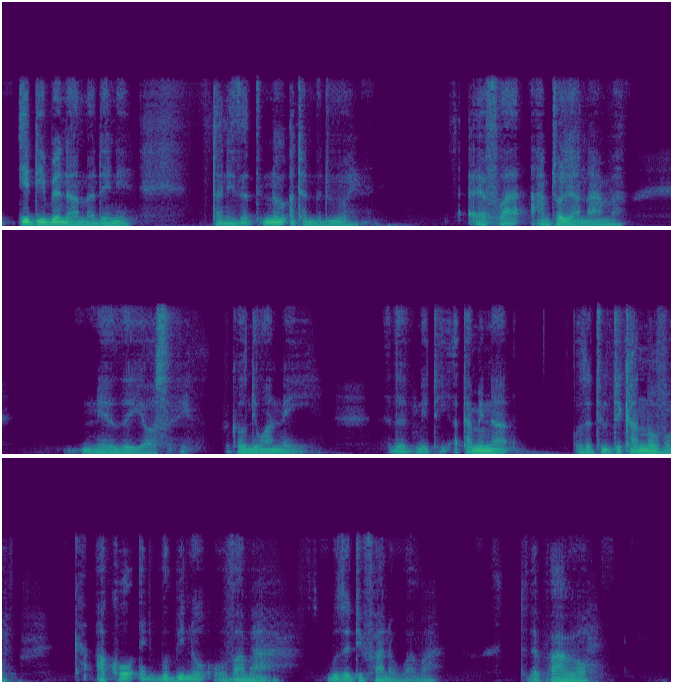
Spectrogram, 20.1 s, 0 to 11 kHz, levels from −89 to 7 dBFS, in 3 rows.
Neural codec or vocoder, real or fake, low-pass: codec, 16 kHz, 0.5 kbps, X-Codec, WavLM features, trained on Multilingual LibriSpeech; fake; 7.2 kHz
